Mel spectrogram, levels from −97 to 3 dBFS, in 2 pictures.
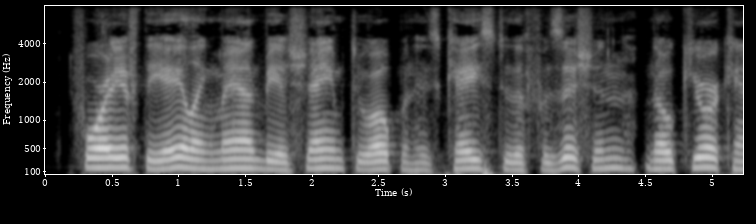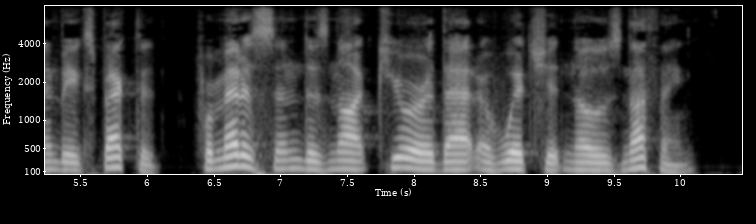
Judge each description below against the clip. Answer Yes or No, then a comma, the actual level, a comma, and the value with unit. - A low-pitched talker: No, medium, 150 Hz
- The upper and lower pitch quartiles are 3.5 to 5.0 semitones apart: No, average, 3.1 semitones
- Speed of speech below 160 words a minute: No, average, 170 wpm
